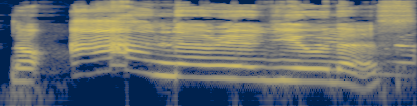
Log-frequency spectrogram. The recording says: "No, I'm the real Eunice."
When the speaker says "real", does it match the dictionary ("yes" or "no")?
no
